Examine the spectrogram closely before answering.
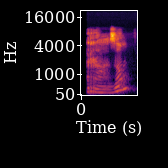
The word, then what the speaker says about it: разом: наголос на першому складі разом наголос на першому складі Таким чином унормовані правила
